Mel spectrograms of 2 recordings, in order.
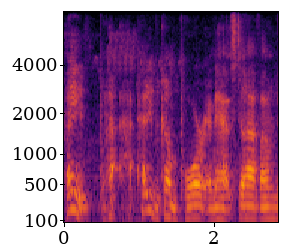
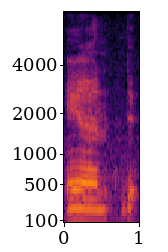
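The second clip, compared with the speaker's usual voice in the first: ordinary talk, nothing marked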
